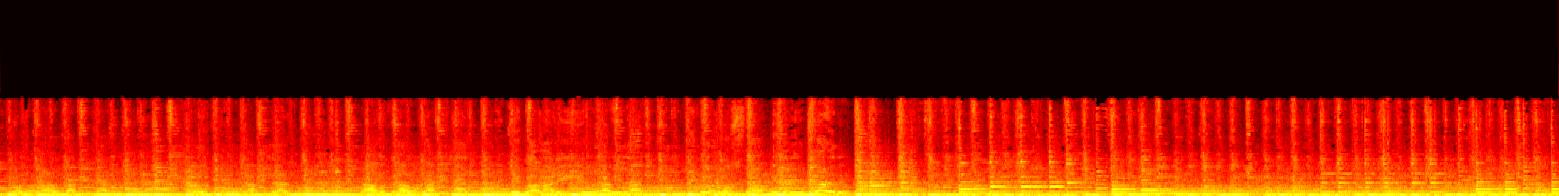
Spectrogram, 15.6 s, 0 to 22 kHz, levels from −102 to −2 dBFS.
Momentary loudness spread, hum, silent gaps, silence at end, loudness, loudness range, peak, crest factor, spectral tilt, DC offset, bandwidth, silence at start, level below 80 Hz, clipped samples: 4 LU; none; none; 0 s; -26 LUFS; 2 LU; -12 dBFS; 14 dB; -6 dB/octave; under 0.1%; 11.5 kHz; 0 s; -50 dBFS; under 0.1%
